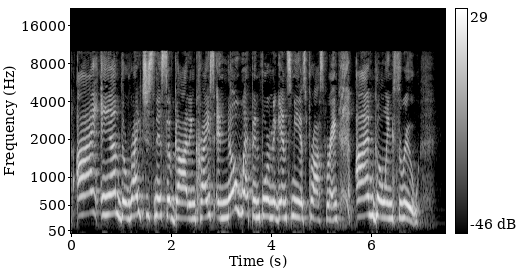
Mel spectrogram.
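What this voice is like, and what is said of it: Speaks with strong conviction. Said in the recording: “hear the conviction in my voice”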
